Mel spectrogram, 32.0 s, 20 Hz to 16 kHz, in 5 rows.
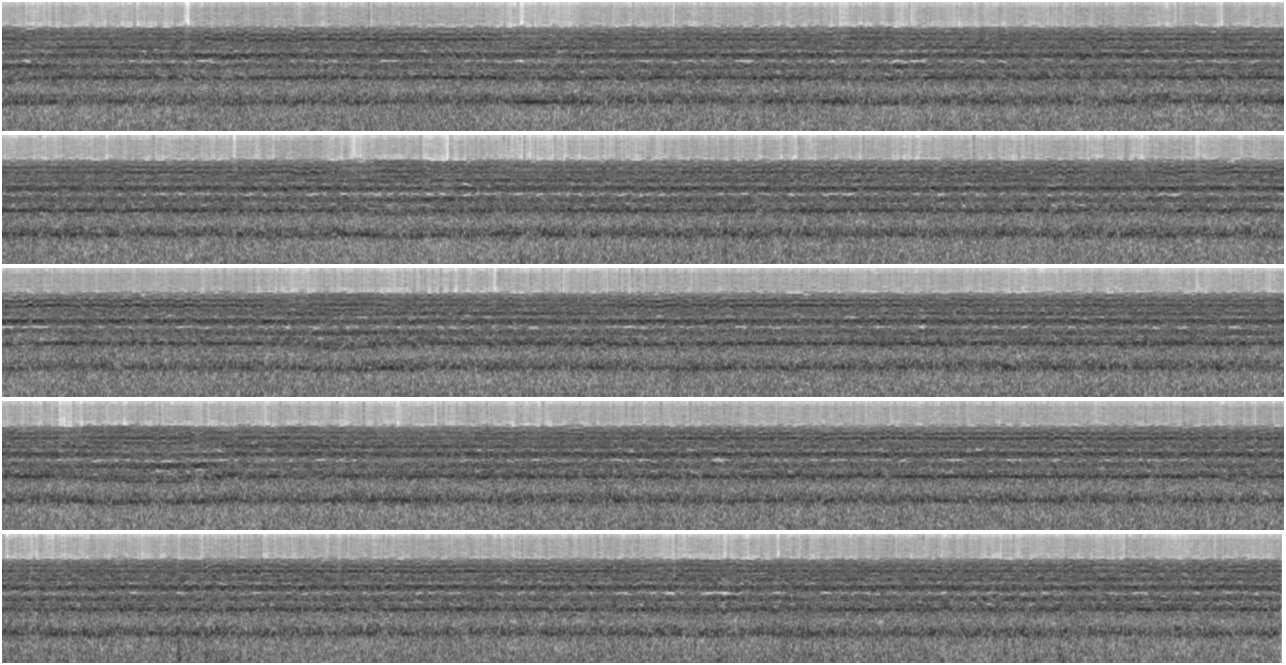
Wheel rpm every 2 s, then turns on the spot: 220, 230, 230, 230, 230, 230, 230, 230, 230, 230, 230, 230, 230, 230, 230, 230.
none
